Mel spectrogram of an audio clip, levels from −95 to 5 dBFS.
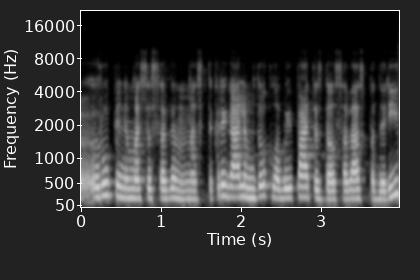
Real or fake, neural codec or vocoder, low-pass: real; none; 9.9 kHz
